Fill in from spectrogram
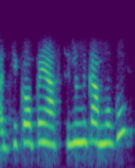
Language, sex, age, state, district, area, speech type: Odia, female, 45-60, Odisha, Bhadrak, rural, conversation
